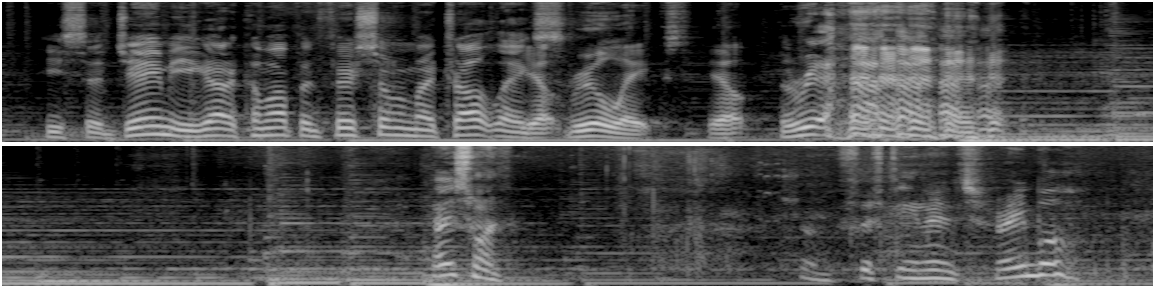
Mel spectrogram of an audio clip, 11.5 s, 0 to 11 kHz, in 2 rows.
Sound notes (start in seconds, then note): 4.1 laughs; 5.5 calm music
